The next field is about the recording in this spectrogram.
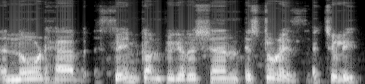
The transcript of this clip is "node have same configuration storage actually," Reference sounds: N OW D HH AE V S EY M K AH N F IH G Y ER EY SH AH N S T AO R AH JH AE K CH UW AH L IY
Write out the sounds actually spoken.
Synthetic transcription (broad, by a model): N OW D HH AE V S EY M K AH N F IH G Y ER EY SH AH N S T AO R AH Z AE K CH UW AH L IY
